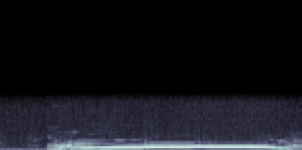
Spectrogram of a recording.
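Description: A Belgian Tervuren gives a long, steady howl that swoops up, holds its pitch, then slides down.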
